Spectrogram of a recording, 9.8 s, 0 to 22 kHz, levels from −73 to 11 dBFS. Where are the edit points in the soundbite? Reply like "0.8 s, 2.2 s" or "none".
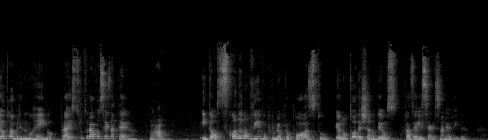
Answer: none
